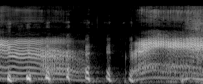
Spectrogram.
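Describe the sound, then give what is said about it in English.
A cat locked out of a room meows in a quick run of short, rising cries, then lets out one longer, drawn-out yowl. The sound is fairly loud, with no talking. “I can hear the cat meowing because he's locked out of the room.”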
